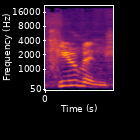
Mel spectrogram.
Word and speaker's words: cumin: Yeah, like an old cum shirt? – Yeah, it's like an old sock. – No, it's a cumin shirt. – Oh, cumin shirt. Sorry, I mispronounced it again.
